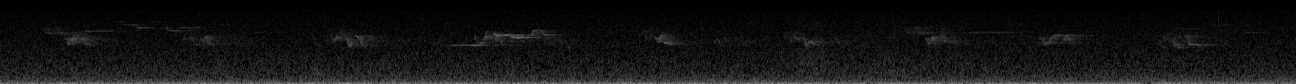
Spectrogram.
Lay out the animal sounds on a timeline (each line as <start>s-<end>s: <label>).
0.0s-13.0s: Red-eyed Vireo (Vireo olivaceus)
0.7s-2.3s: Hermit Thrush (Catharus guttatus)
4.3s-5.9s: Hermit Thrush (Catharus guttatus)
9.3s-10.5s: Black-throated Green Warbler (Setophaga virens)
